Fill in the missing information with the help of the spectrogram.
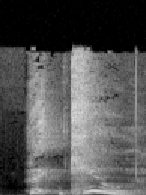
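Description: A single loud sneeze: a quick breathy intake followed by a sharp explosive burst with a voiced tail that falls away, heard on its own.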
